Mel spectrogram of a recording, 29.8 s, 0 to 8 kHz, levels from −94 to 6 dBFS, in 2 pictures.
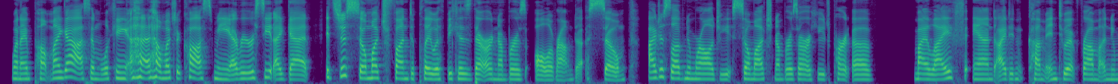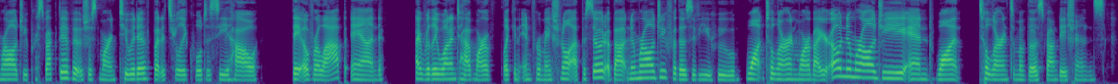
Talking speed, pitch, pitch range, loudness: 215 wpm, 185 Hz, 170-200 Hz, -23 LUFS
